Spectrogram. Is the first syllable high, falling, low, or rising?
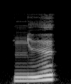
rising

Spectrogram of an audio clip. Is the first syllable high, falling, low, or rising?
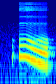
falling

